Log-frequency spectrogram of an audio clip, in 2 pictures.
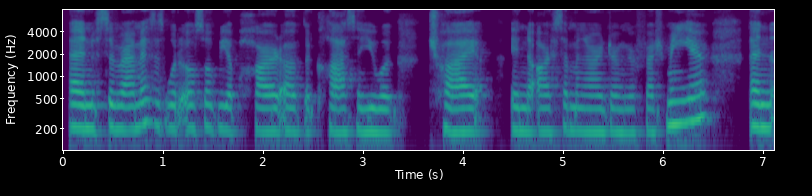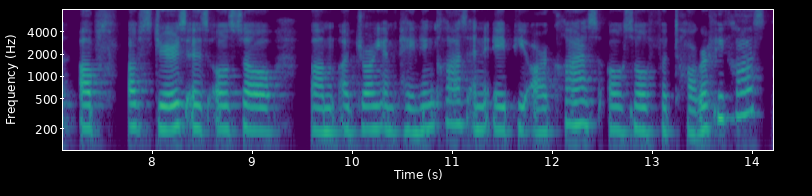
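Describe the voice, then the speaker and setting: A young woman from China narrates a campus tour in a relaxed, chatty way. Her pitch stays fairly level and her speech is full of fillers. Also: moderate pace. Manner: casual, frequent fillers like "like" and "so". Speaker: student tour guide.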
